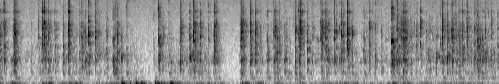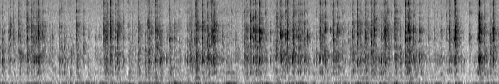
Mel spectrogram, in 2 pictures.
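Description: Both hands type fast with their fingertips on a mint-green plastic retro keyboard with round white plastic keycaps. The result is a steady stream of quick, light plastic clacks over a constant low hum.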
